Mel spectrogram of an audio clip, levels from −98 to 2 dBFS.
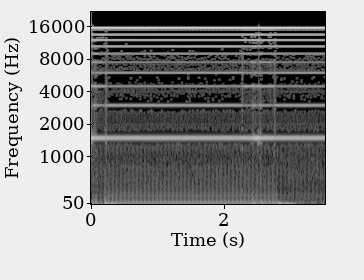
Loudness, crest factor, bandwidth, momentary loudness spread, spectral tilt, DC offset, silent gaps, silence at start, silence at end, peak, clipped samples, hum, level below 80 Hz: -9 LUFS; 8 dB; 16.5 kHz; 0 LU; 2.5 dB/octave; under 0.1%; none; 0 s; 0 s; -4 dBFS; under 0.1%; 50 Hz at -50 dBFS; -48 dBFS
